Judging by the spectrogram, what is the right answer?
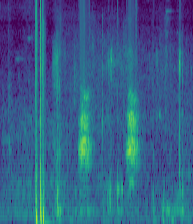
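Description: A dog barking nearby: one sharp loud bark followed by a few softer, muffled woofs spaced about a second apart, with quiet background between them.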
